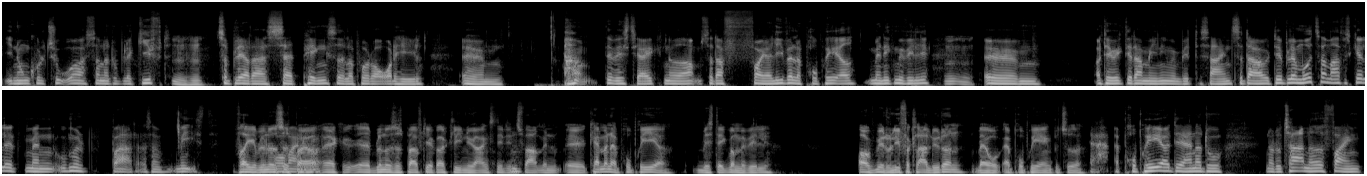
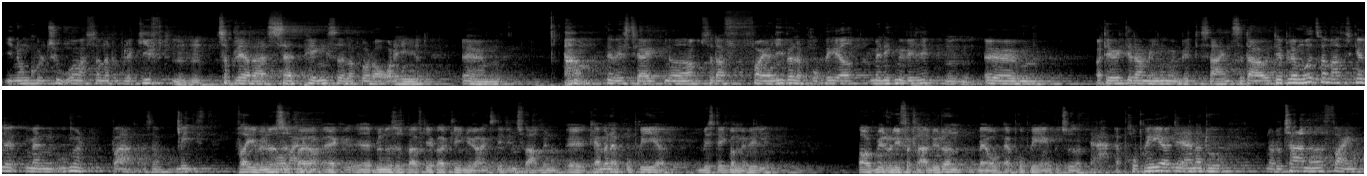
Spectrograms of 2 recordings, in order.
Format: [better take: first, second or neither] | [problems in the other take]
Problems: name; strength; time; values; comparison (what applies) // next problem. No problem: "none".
first | room echo; slight; dies away in 1.5 s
